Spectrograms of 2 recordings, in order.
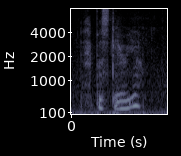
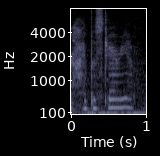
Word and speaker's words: Hypastraea: my name's Hypastraea, or Hypastraea, depends on what region you're from, on how you pronounce it and whatnot.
